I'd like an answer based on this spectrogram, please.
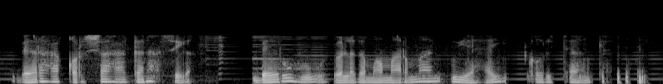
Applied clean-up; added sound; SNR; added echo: neural mask model RNNoise.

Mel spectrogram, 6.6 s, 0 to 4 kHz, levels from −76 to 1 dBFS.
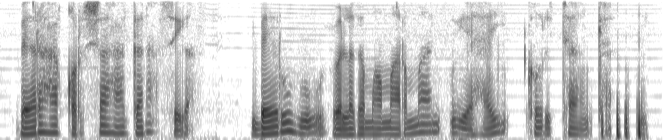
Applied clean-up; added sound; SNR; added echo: neural separator model SepFormer WHAM!.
